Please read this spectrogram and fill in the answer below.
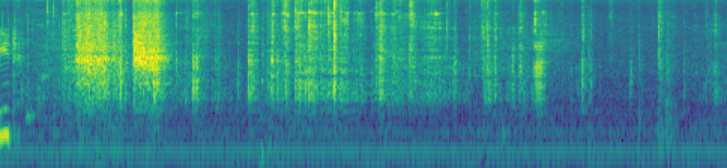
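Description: Metal necklace chains clinking and jingling as they are handled, with a loud cluster of clinks about a second in and lighter scattered ticks after.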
